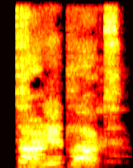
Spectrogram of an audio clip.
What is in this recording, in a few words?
Robot Voice Target Locked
